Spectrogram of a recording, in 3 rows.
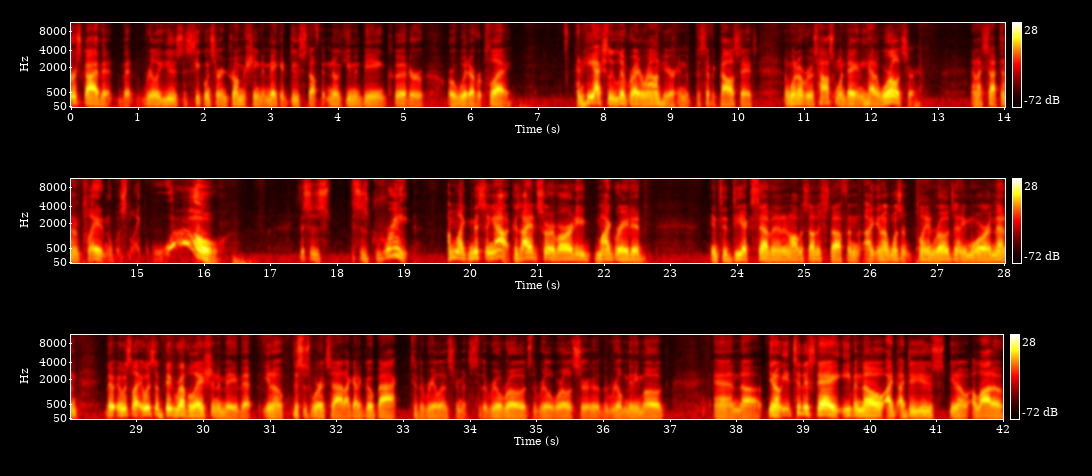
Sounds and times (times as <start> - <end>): Speech: 0.0 - 6.6, 7.4 - 12.8, 13.5 - 16.4, 17.4 - 22.6, 23.6 - 37.0, 37.6 - 42.0.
